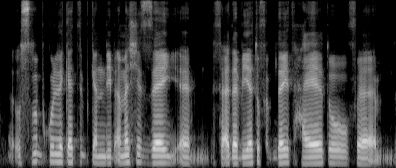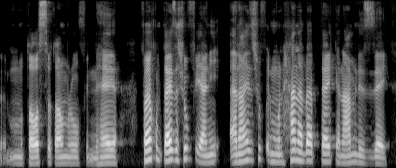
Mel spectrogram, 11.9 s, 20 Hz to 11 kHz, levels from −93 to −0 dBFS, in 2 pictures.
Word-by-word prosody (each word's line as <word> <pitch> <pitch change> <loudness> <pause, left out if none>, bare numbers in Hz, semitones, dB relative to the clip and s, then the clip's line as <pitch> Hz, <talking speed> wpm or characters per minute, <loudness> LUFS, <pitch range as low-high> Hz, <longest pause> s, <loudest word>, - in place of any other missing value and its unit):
أسلوب 155 -2 -3
كلّ 150 -1 -4
كاتب، 145 0 -6
كان 125 0 -6
بيبقى 125 +1 -6
ماشي 140 +2 -3
إزاي، 130 0 0
آآ 120 -2 -4 0.3
في - - -3
أدبياته 125 +1 -1
في - - -16
بداية 130 +3 -1
حياته، 125 0 -1
في 110 +1 -2 0.3
م 125 - -11
متوسط 125 +2 +2
عمره، 120 0 +1
في - - -20
النهاية، 125 +3 +1 0.3
فأنا 180 +3 +8
كُنت 200 -4 -1
عايز 185 +3 +10
أشوف 205 +3 -4
يعني، 140 +1 0 0.2
أنا 150 +2 +4
عايز 180 +3 +1
أشوف 210 +2 -11
المنحنى 160 +4 +1
بقى 170 -1 +5
بتاعي 160 -2 +1
كان 140 -3 -6
عامل 140 +3 0
إزاي، 120 -2 -2
135 Hz, 165 wpm, -22 LUFS, 125-155 Hz, 0.3 s, عايز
